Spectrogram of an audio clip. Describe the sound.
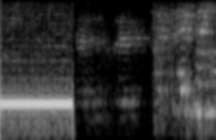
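A telephone call tone: one steady, loud beep lasts under a second and then cuts off. Near silence and faint, scattered noise follow.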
